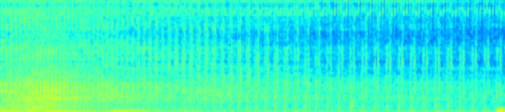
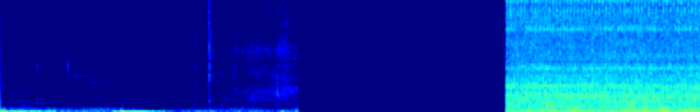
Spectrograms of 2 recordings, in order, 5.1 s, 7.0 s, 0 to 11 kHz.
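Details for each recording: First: Jeep Patriot 2.4 at idle, knocking for about 1000 km despite oil change and flush: fast, fairly even valve-train ticking knock, about three per second. Exhaust valve clearances 0.30–0.55 mm; heavily worn, scored camshaft and head. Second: Jeep Patriot 2.4 after cylinder head rebuild for worn camshaft and scored head, valves adjusted, old chain kept, new cover; after a quiet start it settles into a steady, even idle with no knocking or ticking: normal idle.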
